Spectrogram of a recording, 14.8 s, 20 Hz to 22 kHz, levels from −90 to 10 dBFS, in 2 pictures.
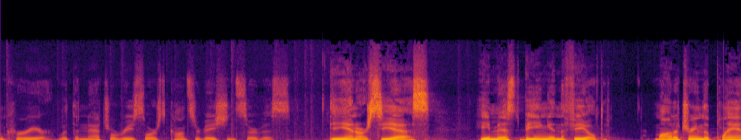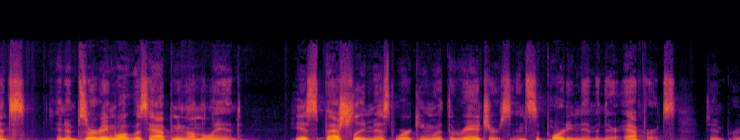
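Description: From 3.17 s to 13.31 s, the speech shows automatic gain falling. The gain control judged the input too loud or its background noise too strong, and kept lowering its gain. The level drops by about 18 dB over those ten seconds, beginning just before "in their". The voice sinks steadily. The room noise behind it sinks by the same amount, which shows the change is in the gain, not the talker. The talker shifting position around 3 s is a separate, natural change.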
